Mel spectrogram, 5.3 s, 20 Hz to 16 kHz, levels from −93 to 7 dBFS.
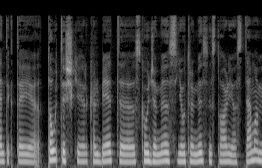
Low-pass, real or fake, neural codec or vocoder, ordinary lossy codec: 14.4 kHz; fake; autoencoder, 48 kHz, 128 numbers a frame, DAC-VAE, trained on Japanese speech; MP3, 48 kbps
